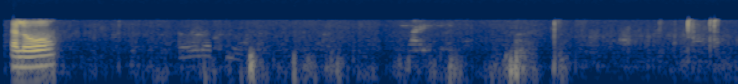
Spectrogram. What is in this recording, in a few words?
Call recording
